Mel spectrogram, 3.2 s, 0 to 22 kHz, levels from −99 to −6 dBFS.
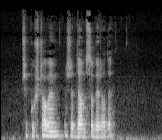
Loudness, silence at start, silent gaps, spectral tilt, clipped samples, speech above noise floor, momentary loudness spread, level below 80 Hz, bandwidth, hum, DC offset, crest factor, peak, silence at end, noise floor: -22 LUFS; 0.45 s; none; -6 dB/octave; under 0.1%; 31 dB; 15 LU; -48 dBFS; 16 kHz; none; under 0.1%; 22 dB; -2 dBFS; 0.7 s; -52 dBFS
